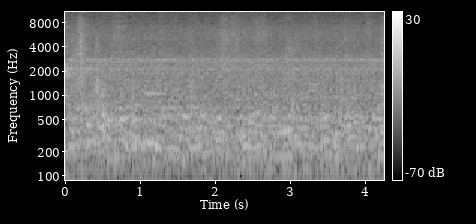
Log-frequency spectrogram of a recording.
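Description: Indistinct murmur of many voices, a crowd of people talking over one another.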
